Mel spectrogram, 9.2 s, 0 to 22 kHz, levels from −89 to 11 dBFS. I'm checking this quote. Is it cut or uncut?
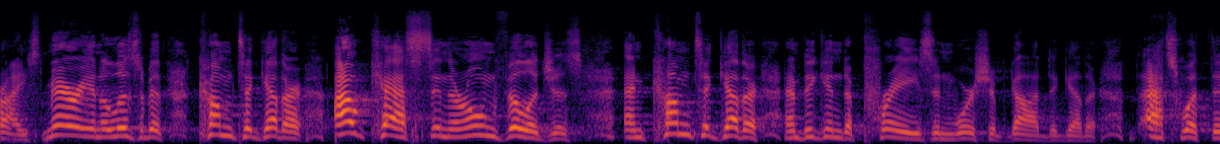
uncut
